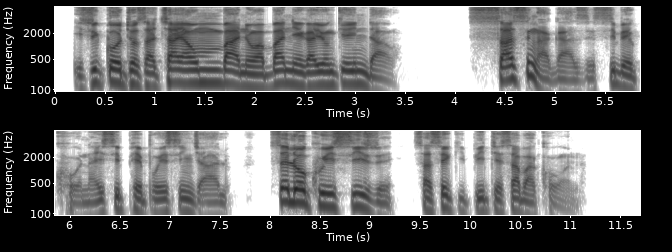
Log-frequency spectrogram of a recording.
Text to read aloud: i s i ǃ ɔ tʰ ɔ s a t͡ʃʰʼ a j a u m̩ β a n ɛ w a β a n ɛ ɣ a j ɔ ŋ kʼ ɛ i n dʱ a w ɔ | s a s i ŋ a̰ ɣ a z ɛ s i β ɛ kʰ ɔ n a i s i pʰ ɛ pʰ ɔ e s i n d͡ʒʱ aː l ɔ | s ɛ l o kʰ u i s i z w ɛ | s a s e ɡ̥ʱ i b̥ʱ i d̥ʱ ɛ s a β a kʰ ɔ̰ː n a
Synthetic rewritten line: i s i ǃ ɔ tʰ ɔ s a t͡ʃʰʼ a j a u m̩ β a n ɛ w a β a n ɛ ɣ a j ɔ ŋ kʼ ɛ i n dʱ a w ɔ | s a s i ŋ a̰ ɣ a z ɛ s i β ɛ kʰ ɔ n a i s i pʰ ɛ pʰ ɔ e s i n d͡ʒʱ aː l ɔ | s ɛ l o kʰ u i s i z w ɛ | s a s e ɡ̥ʱ i b̥ʱ i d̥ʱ ɛ s a β a kʰ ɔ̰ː n a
